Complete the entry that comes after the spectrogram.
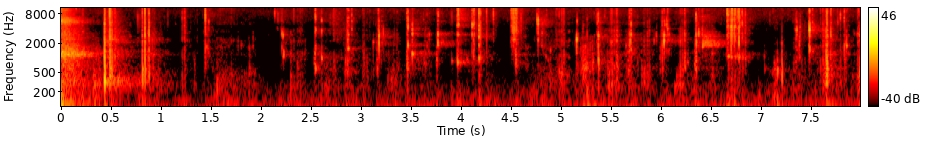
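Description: Close-miked biting and chewing of a chocolate-coated ice cream bar, the chocolate shell crunching in many irregular sharp clicks.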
